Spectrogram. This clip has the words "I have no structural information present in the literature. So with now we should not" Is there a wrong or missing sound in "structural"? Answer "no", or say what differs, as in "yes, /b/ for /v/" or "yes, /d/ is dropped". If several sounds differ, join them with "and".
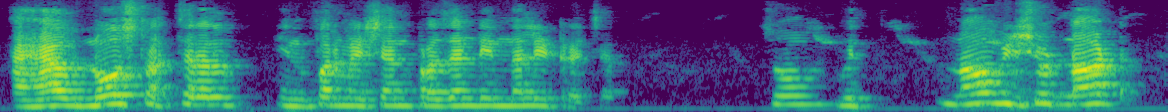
no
